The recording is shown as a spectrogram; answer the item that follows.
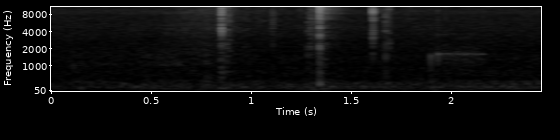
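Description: Faint handling of a hand-held stack of trading cards as one card is slid off and moved behind the next, with a few soft clicks near the middle.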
